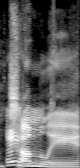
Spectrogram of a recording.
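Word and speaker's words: Cholmondeley: So with the Marchioness of Chamondelay. Oh yeah, Chumley is how they pronounce it.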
